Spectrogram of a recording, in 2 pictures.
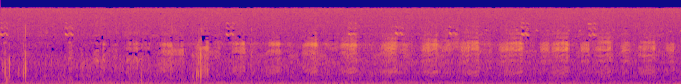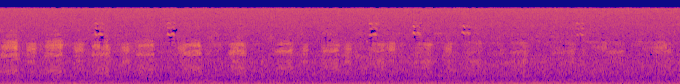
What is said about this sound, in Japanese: それをいとも簡単に出してきよるね、やつらは。やつらっていうのは今泣いてる小やつらのことですけど、まあ街明かりがあるからね、この世の中でも鳥が鳴くんですよね。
